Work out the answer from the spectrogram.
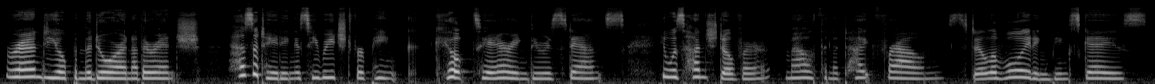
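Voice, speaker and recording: A woman's voice: sits high, fairly even intonation, a little slow, darkish tone. A woman reading fan fiction as a narrator, in a scripted, dramatic storytelling style.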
